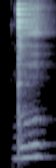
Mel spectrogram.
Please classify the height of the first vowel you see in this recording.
high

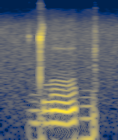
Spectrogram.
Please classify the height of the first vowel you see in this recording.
high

